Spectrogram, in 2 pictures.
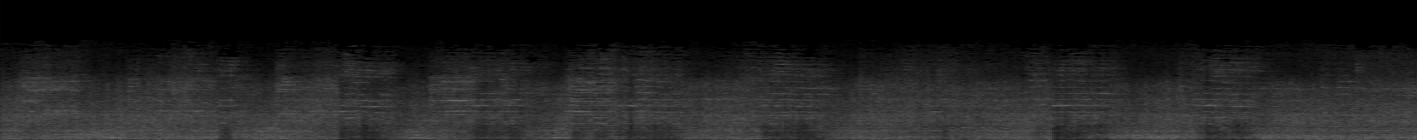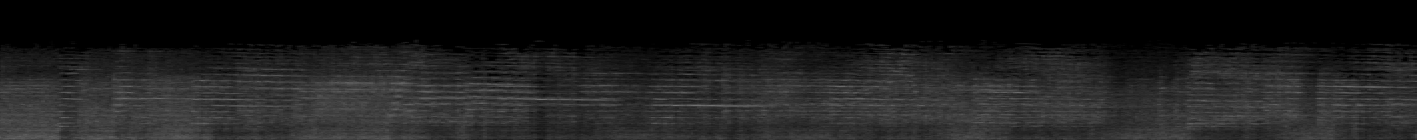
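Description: Freight cars, covered hoppers and tank cars, rolling steadily past over the rails with a recurring clack of wheels over the track. A thin, high wheel squeal comes and goes and is strongest a little past the middle.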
